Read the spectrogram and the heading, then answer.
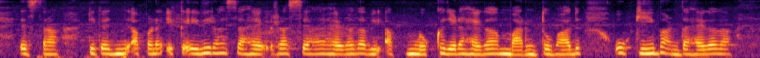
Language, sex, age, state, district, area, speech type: Punjabi, female, 18-30, Punjab, Bathinda, rural, spontaneous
